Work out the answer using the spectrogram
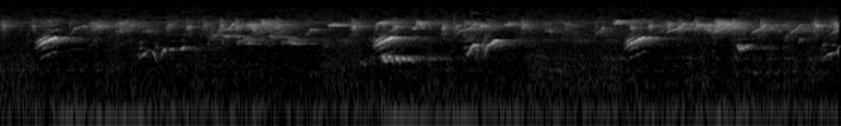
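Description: A Yellow-browed Bulbul gives sweet, rising whistled 'tooee' notes in short bursts about every two seconds, over a steady high insect-like hiss.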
